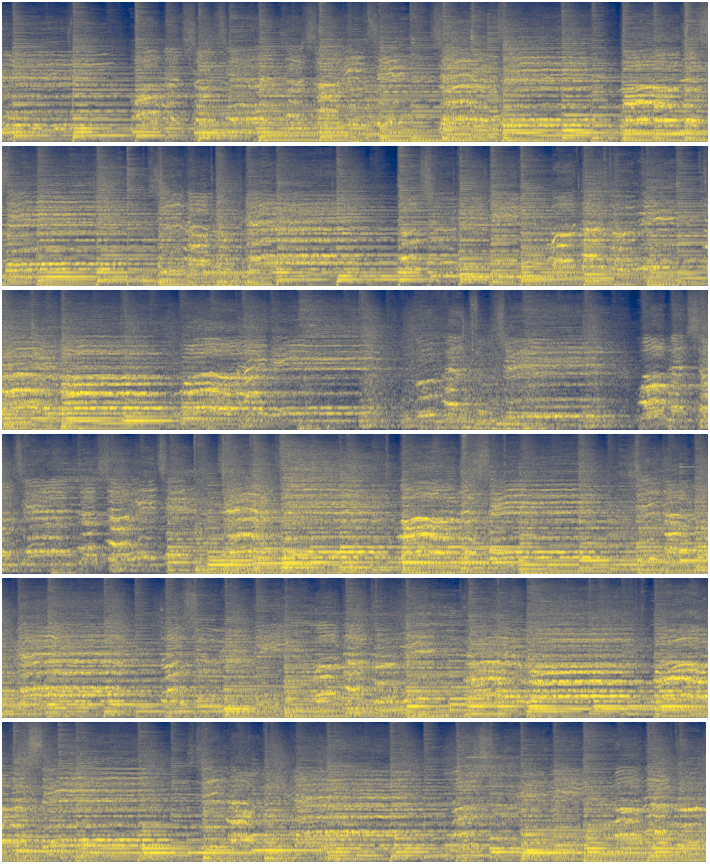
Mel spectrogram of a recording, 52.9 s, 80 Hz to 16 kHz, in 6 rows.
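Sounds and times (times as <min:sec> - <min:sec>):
mixed choir singing: 0:00.0 - 0:52.9.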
